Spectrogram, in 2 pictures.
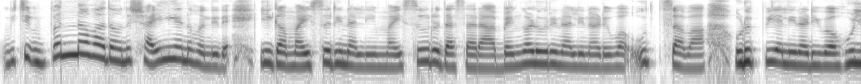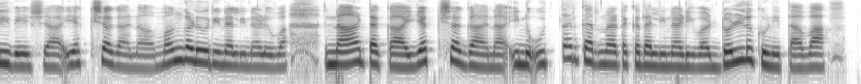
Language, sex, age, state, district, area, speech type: Kannada, female, 18-30, Karnataka, Udupi, rural, spontaneous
